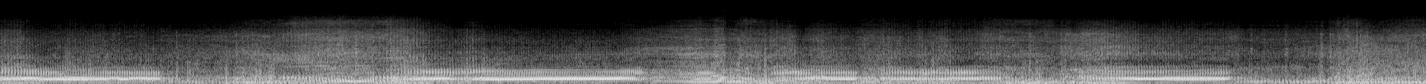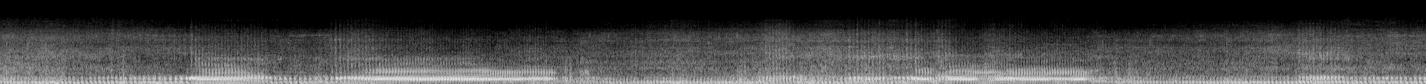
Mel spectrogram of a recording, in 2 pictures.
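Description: Kawasaki dirt bike engine being ridden hard, revving up and backing off again and again every second or two, with its pitch climbing and dropping as the throttle is worked.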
